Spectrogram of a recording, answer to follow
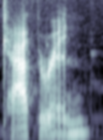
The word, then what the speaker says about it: Quatherin: with the Q, because it's supposed to still be pronounced Catherine, just with a Q.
